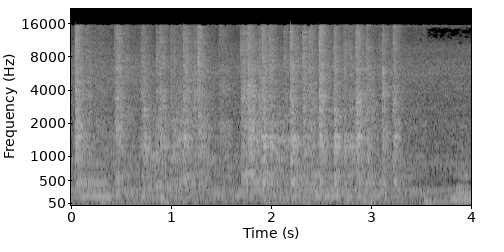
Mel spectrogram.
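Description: Acoustic guitar being handled while its strings are loosened at the tuning pegs: rapid, irregular clicks and rattles from fingers and slackening strings.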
